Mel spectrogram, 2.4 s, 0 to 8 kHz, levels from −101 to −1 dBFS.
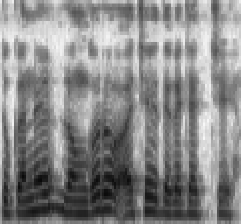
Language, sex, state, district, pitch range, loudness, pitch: Bengali, male, Assam, Hailakandi, 155-195 Hz, -13 LUFS, 165 Hz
